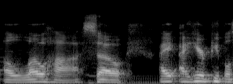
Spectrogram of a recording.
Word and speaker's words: Aloha: that on a map we pronounce it aloha okay and last on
